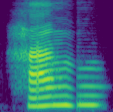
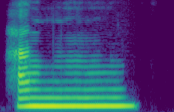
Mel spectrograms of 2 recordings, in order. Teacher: a este sonido se le conoce sonido nasal, porque entrecierras, digamos, el sonido oral y sale un poquito de aire, sale por la nariz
